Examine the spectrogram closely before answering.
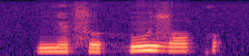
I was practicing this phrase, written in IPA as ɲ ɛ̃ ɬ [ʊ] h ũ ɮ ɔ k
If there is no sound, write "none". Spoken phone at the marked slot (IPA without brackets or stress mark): ʊ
